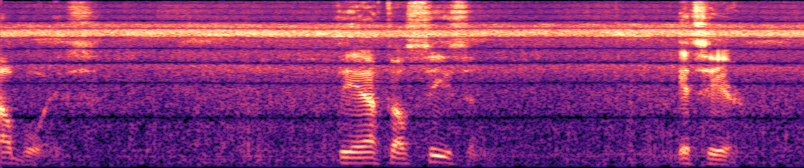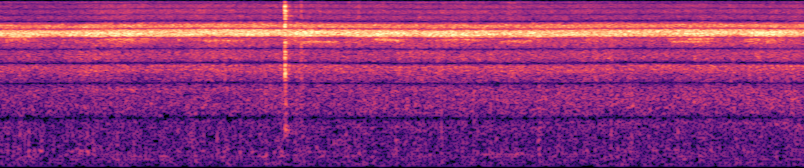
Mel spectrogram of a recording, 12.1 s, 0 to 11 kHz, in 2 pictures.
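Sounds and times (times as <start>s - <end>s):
gas fire hissing: 0.0s - 12.0s.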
